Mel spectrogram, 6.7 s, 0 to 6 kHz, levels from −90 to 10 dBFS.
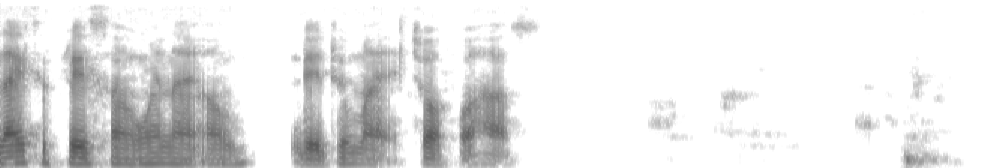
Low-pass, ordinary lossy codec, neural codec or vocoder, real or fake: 5.4 kHz; none; vocoder, 22.05 kHz, 80 mel bands, WaveNeXt; fake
